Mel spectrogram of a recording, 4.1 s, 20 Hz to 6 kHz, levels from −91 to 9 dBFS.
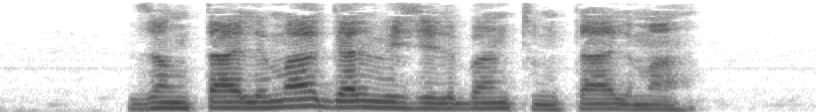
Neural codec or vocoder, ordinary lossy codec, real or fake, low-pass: none; MP3, 32 kbps; real; 5.4 kHz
